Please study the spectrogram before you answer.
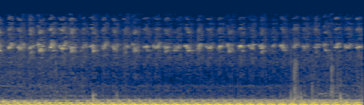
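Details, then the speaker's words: Nissan G project car at its first start, with knock sensor and camshaft sensor problems found afterward; steady idle with a thin high squeal riding over it throughout, source unidentified. Squeal at idle. "well she's a little squeaky but she running"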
